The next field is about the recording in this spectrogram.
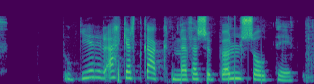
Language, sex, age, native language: Icelandic, female, 15, Icelandic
